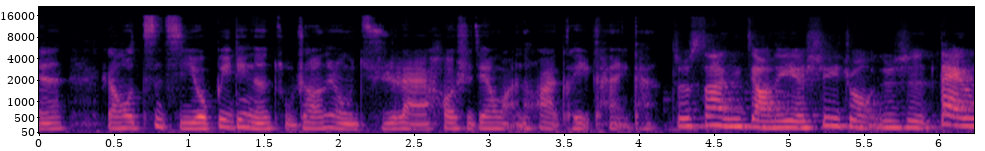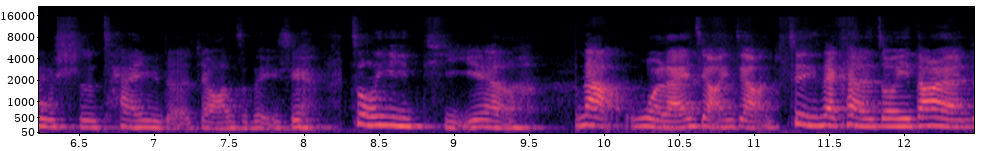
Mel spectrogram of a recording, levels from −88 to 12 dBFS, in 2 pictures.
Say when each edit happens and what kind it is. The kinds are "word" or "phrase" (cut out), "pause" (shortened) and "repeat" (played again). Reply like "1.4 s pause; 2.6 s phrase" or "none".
4.2 s pause; 8.2 s pause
